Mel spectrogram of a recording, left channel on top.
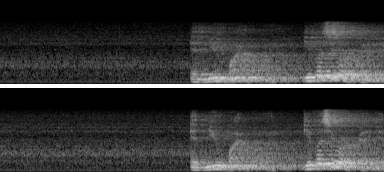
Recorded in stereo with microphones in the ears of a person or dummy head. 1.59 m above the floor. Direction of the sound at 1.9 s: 40° right (ahead or behind).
